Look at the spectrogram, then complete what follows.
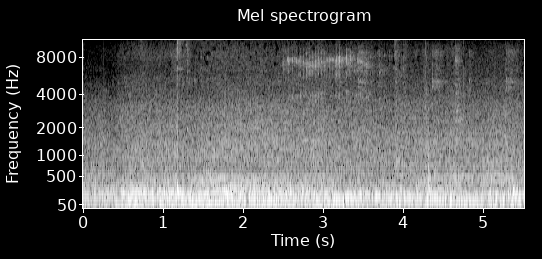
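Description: Steady street traffic: a low rumble of passing vehicles, with a brief high whine in the middle.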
